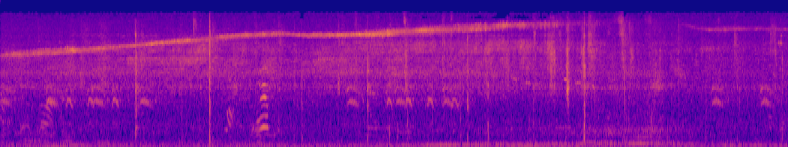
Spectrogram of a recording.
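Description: Tennis balls struck with rackets a few times during a rally, with birds calling repeatedly in the background. Laughter at the start, and a thin high whine that slowly rises in pitch.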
